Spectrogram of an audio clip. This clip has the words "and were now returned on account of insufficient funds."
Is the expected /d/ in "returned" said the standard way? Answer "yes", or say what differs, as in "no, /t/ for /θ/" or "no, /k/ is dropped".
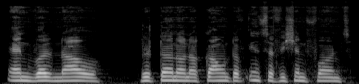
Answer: no, /d/ is dropped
